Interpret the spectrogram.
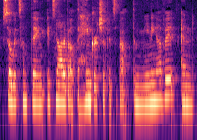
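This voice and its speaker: A woman's voice: on the low side, fairly quick, creaky. A young woman, a student co-director, casually explaining her scene choices with lots of fillers. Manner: casual, many fillers, flat delivery. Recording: echoey room.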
